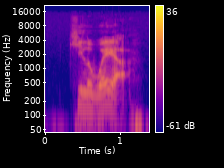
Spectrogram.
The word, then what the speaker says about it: Kilauea: Kilauea. That's how you pronounce it, I believe.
